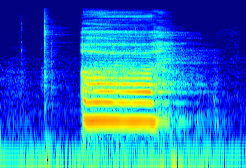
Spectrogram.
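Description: A young woman sings close to a microphone.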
